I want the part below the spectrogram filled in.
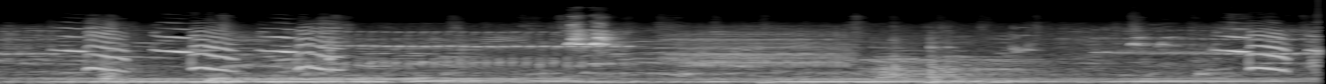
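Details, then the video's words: Yellow Waterslager canary giving repeated descending whistled notes and short trills, with quiet pauses between phrases and a steady low hum. "yellow watersalger singing nicely غناء کنری الأصفر بشكل جيد"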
